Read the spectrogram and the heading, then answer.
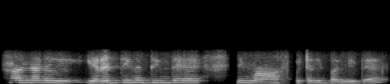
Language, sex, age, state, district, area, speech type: Kannada, female, 30-45, Karnataka, Davanagere, urban, conversation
